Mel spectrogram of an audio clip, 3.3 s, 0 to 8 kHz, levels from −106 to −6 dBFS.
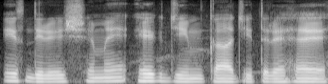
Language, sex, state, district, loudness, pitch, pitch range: Hindi, male, Jharkhand, Ranchi, -19 LUFS, 110 Hz, 110-125 Hz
